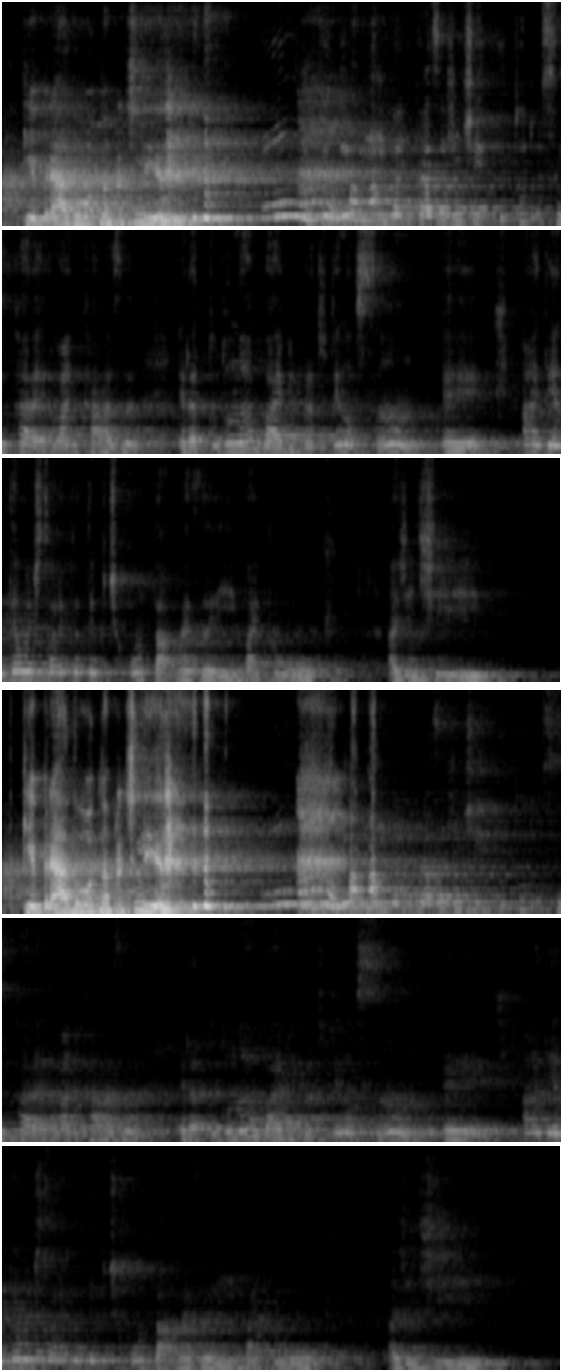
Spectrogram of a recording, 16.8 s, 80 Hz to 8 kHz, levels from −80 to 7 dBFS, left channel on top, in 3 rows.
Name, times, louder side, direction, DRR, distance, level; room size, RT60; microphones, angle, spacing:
voice 1, 0.2-2.2 3.0-3.3, right 6 dB, 70° right, 11 dB, 0.4 m, -20 dB
voice 2, 2.6-7.1 7.4-14.4 15.0-16.1, left 4 dB, 55° left, 5 dB, 0.6 m, -39 dB
17.0 x 9.8 x 2.3 m, 2.8 s
head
